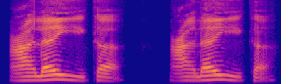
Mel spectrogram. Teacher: huruf ain tengah tengah kerongkong kena sempitkan a, nak bagi bunyi tu a.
